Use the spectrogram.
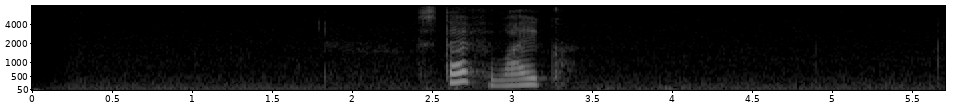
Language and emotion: Russian, neutral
